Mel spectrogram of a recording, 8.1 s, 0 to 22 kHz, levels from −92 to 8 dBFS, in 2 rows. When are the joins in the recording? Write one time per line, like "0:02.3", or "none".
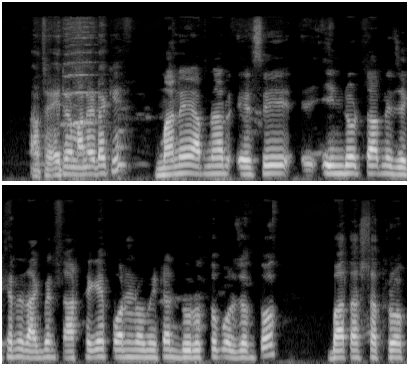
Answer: none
